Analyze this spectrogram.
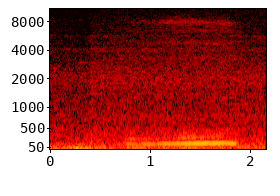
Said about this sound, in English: are snoring. I hear him. Little puppy.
